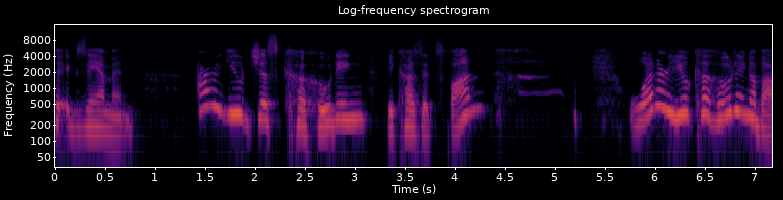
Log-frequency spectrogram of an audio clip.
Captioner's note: chuckles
